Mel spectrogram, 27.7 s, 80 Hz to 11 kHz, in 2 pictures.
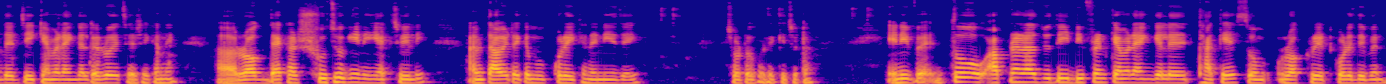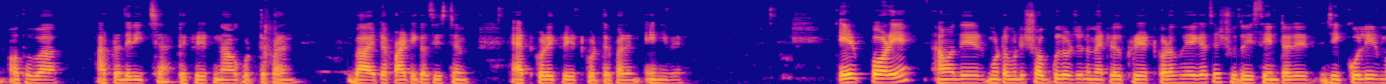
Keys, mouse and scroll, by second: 0.9 KP_0, 1.6 KP_0, 9.2 s, 10.1-11.3 middle drag, 11.3-11.8 scroll up 2, 11.8-13.5 middle drag, 13.5 click, 15.3-16.5 middle drag, 16.5 KP_0, 17.5 ctrl+s, 18.8-20.6 drag, 21.8 ctrl+s, 22.2-24.8 middle drag, 24.8-25.3 scroll up 2, 25.3 shift+middle click, 26.1 click, 26.6-27.7 middle drag.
